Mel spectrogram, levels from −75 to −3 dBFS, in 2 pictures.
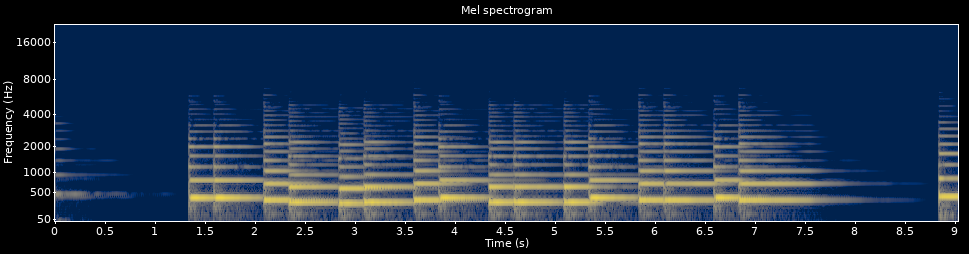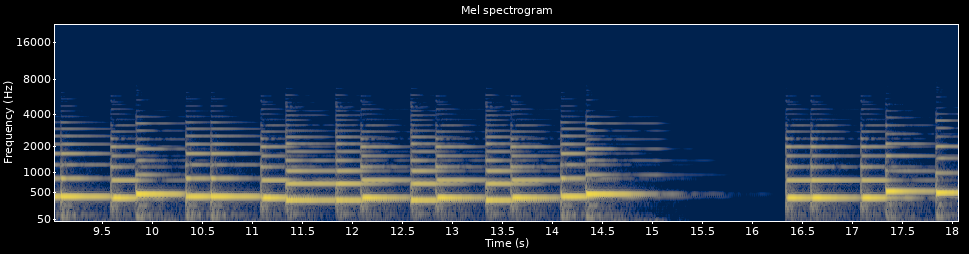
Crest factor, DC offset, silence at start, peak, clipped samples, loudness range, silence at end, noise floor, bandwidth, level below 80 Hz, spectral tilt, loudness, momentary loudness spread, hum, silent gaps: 14 dB; under 0.1%; 0 s; -4 dBFS; under 0.1%; 3 LU; 0 s; -75 dBFS; 6.2 kHz; -54 dBFS; -7.5 dB/octave; -16 LUFS; 5 LU; none; none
